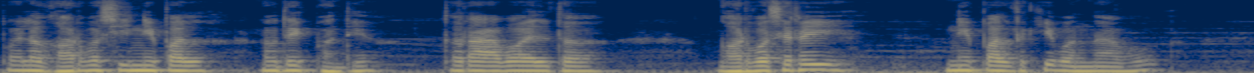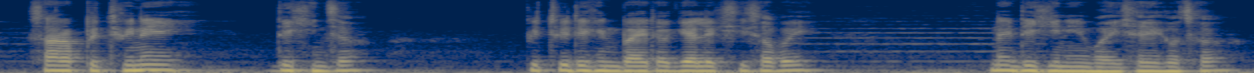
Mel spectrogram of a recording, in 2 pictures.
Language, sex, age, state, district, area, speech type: Nepali, male, 18-30, West Bengal, Darjeeling, rural, spontaneous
